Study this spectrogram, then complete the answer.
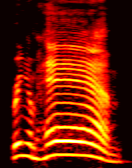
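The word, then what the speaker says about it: Birmingham: bring him him before bring him ham like ham like bologna cheese ham not him like him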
